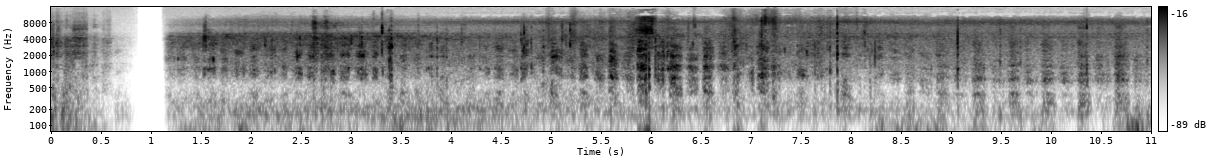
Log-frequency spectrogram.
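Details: Dog panting outdoors at a dog run on an October day, as a paddling pool is taken down after the summer: steady rapid breathy huffs over low rumbling handling or wind noise, after a brief silence at the start.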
